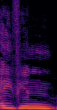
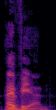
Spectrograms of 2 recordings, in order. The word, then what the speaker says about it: Evian: Isn't there avian mineral avian water? flu is bird flu. No, isn't there a mineral water called avian? Evian. Oh, Evian, that's right.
